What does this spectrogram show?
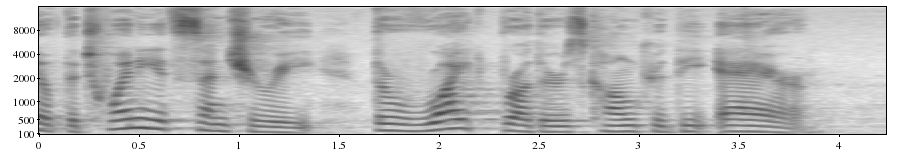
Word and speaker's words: Wright: Finally, at the beginning of the 20th century, the Wright brothers conquered the air. That's Wright with a silent W.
